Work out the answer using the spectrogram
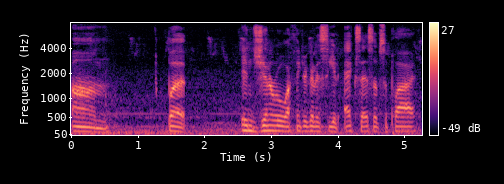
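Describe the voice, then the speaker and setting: Male host, mid-pitched voice, informal opinionated commentary, thinking aloud, clearly noisy recording. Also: steady tone, moderate pace, bright, forceful tone. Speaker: whiskey review host. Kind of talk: casual solo commentary.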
